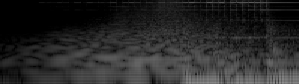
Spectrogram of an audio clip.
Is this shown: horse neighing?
no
